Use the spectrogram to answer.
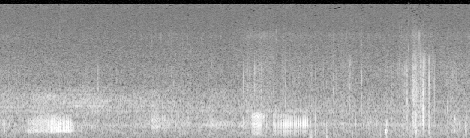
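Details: A person's stomach gurgling in the morning, bubbly, rumbling bowel sounds (borborygmi) in a few bursts from gas and fluid moving through the gut.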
